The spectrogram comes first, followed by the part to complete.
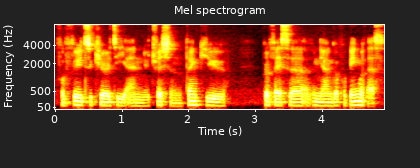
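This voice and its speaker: Ordinary pitch variation and a fairly quick pace from a man. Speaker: session moderator and researcher. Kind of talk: moderated online panel discussion. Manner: fast.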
